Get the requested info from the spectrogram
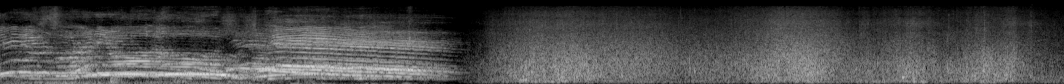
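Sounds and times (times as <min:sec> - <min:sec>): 
bright warbling tones: 0:00.0 - 0:03.2
ocean waves breaking on shore: 0:03.0 - 0:10.6.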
